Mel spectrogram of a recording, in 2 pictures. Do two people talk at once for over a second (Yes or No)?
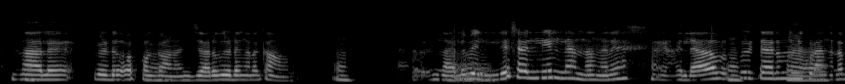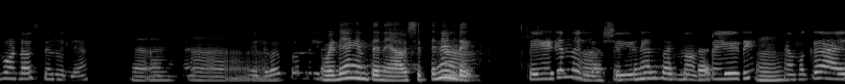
Yes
